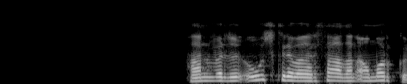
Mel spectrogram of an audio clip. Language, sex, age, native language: Icelandic, male, 50-59, Icelandic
